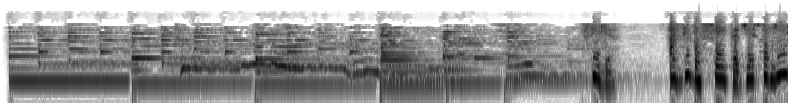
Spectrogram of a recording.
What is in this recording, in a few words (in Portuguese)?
mensag para filha fem; telemensagens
